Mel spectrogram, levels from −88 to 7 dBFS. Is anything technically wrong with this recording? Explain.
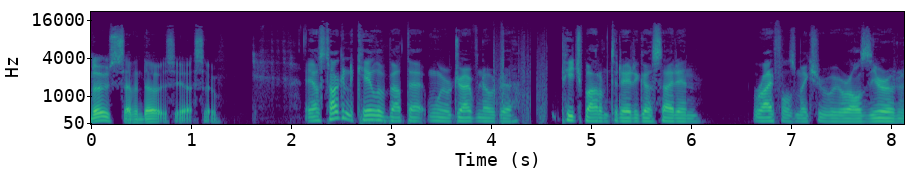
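Yes. From 4.03 to 4.56 s, just after "when we were driving", a loose connector crackle occurs: a worn contact keeps making and breaking, chopping the speech into an irregular burst of scratchy crackle.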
